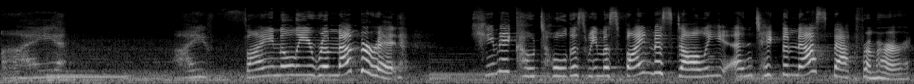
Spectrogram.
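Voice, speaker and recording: A woman's voice: very high-pitched, sing-song, slow pace, long reverb tail, over music, full character voice. A woman playing a cute, forgetful, easily flustered schoolgirl in an anime-style game, hesitant and exclaiming. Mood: hesitant realisation.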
